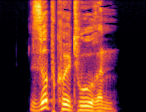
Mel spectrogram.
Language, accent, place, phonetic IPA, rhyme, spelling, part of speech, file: German, Germany, Berlin, [ˈzʊpkʊlˌtuːʁən], -ʊpkʊltuːʁən, Subkulturen, noun, De-Subkulturen.ogg
- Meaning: plural of Subkultur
